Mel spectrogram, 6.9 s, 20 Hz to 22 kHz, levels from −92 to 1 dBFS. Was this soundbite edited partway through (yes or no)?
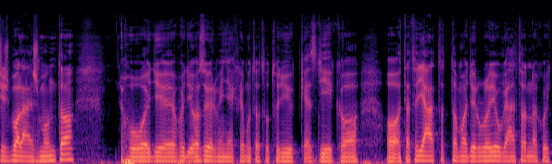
no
